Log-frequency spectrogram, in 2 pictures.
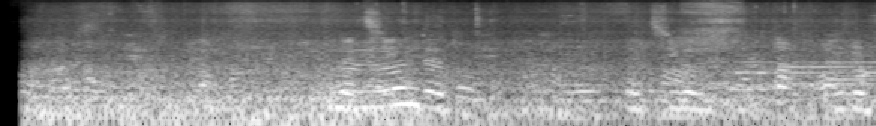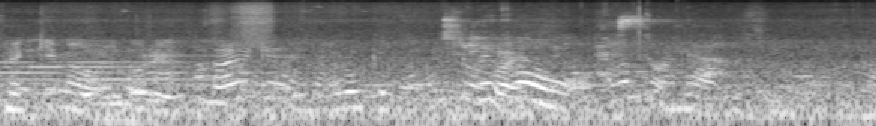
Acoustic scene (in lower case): subway train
